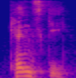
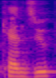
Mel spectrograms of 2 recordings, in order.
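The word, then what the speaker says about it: Kensuke: pronounces Ken's ooks name kenski I it's not how it looks it's not how I would pronounce it and that's why I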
